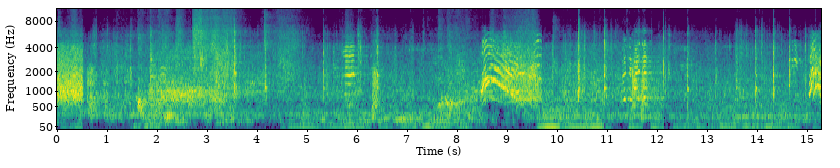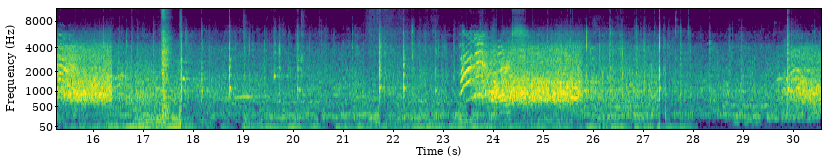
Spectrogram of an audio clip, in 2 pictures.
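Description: Badminton rallies in an indoor arena: sharp racket hits on the shuttlecock under steady crowd noise, broken four times by loud shouts and cheering as points are won.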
